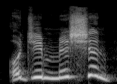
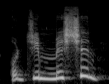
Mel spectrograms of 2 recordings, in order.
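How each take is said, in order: First: "O G Mission" stress on G, falling; Ojibwe phrase. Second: "O G Mission" quieter, stress on Mission; softer Ojibwe phrase. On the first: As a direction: say "O G Mission" hitting the G. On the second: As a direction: say "O G Mission" gently, leaning on Mission. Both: Shown as a demonstration. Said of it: "our Ojibwe phrase of the day".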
